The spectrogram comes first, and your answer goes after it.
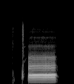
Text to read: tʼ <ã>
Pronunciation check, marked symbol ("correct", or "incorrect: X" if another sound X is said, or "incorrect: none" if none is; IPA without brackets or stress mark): correct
